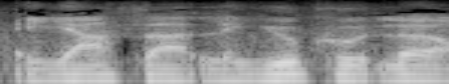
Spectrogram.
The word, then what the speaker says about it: Eyjafjallajökull: Pronounced Eyjafjallajökull.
